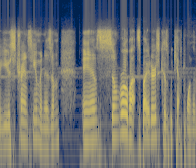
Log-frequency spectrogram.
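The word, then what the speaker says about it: SP//DR: know yeah it's just it's it's spider but it's it's spelled s p slash slash dr right right that is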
